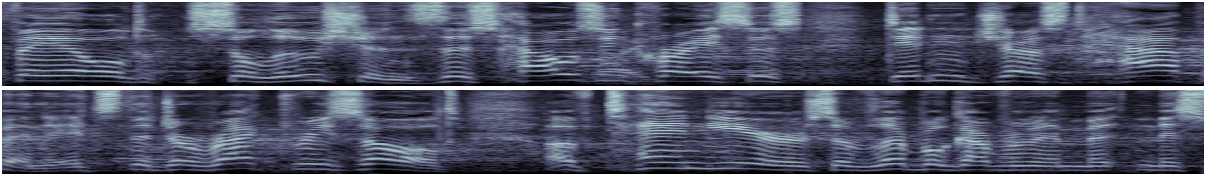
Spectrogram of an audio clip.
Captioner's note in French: voix de l'interprète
